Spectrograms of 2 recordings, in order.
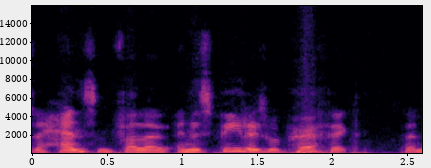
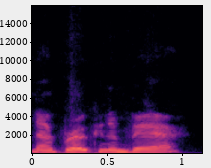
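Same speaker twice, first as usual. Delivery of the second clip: plain reading voice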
